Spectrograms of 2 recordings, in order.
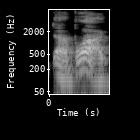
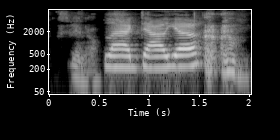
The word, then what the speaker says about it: Blag Dahlia: You met Blog, but did I say his name right? Blog. Blag Dahlia.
